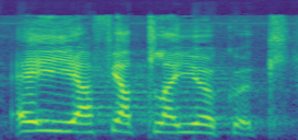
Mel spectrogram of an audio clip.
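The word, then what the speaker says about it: Eyjafjallajökull: friends including President Obama by the way the pronunciation is AE fer player cook none of your media got it right but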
